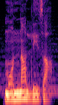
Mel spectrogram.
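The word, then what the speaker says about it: Monna Lisa: कोई इसे मोनालिसा कहता है तो कोई मोनालिसा कहता है। लेकिन इटालियन में इसकी करेक्ट प्रोनाउंसिएशन है मोनालिसा।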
